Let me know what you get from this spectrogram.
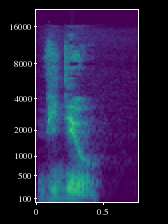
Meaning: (adjective) video; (noun) video (television show, movie)
- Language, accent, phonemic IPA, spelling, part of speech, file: French, France, /vi.de.o/, vidéo, adjective / noun, LL-Q150 (fra)-vidéo.wav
